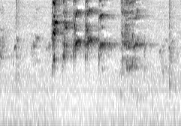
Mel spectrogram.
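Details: Lovebird singing, played to stimulate other birds: a quick burst of high, harsh chirps and squeaky notes, then a second shorter burst and a final chip, over a quiet background.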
